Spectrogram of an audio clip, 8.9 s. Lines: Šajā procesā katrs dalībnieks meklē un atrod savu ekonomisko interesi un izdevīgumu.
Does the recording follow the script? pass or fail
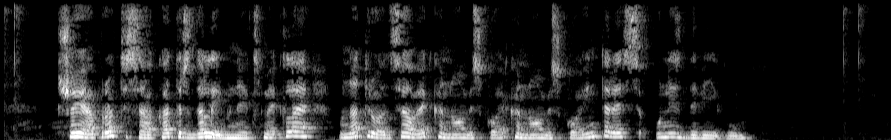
fail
